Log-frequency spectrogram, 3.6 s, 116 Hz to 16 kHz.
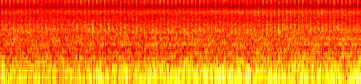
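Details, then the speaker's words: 2004 Toyota Avanza 1.3 G manual petrol, engine bay: quiet, even idle hum with a steady beat, no ticking or knocking; smooth, normal idle, engine still fresh. "Masih berjalan dengan normal. Dan untuk mesin juga masih seger nih ya."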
